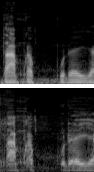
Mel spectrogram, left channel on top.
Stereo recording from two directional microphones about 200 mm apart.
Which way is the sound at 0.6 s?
20° right (ahead or behind).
